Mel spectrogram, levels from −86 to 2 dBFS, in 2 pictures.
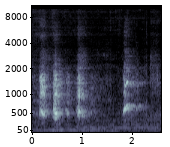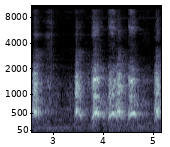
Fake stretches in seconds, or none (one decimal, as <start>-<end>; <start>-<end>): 0.0-1.7; 2.3-4.0

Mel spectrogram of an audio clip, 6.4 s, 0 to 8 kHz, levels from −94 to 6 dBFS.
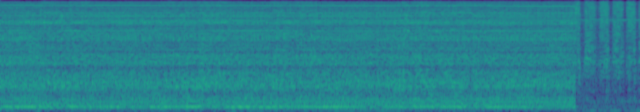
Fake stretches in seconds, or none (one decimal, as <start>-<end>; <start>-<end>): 0.4-0.9; 1.6-2.3; 2.7-3.2; 4.0-4.9

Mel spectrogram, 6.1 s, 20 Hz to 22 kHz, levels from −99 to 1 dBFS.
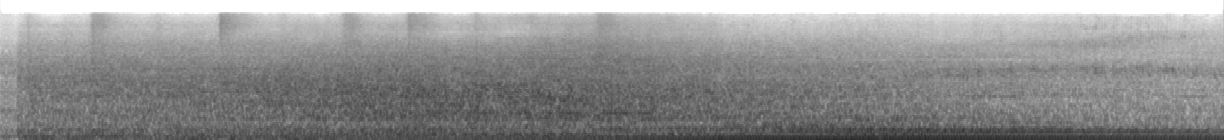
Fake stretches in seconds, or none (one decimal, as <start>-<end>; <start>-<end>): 0.0-3.6; 4.4-5.4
